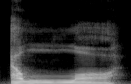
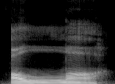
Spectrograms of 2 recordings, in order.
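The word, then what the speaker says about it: الله: The first alif is lightly pronounced, as in the word at, so it is not a full mouth ah, but a.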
